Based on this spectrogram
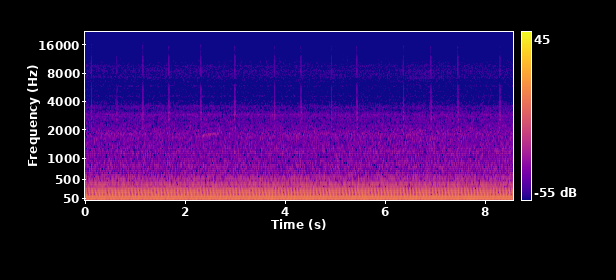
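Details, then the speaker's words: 2000 Nissan Altima, an old car owned since 2010, under way on the road. A deep, loud, droning rumble far too throaty for a small car, from an exhaust leak at the braided flex pipe, before repair. "That noise is not usual for such a small car. I hope after we repair the car, I'll show you what we replaced."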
